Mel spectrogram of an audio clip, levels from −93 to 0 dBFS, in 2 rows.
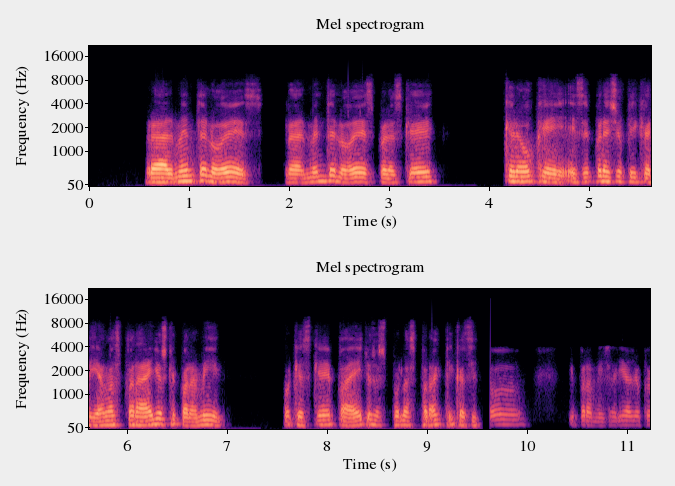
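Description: At 9.55 s, after an 80 ms gap, the speech turns dull and boxy, with nothing above 3.9 kHz, drops roughly 10 dB, and gains a new noise floor about 50 dB down until the end, likely an input switched to a poorer device. The gap and the shifts in level and noise set it apart from a simple bandwidth cut.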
